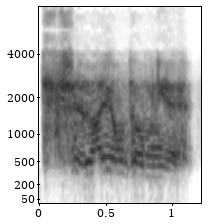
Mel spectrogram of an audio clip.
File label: aircraft damaged mood med, speech pol; War Thunder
